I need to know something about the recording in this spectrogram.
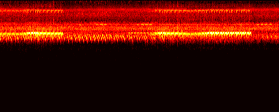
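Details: Bell crickets singing in autumn, recorded in Sanuki, Chiba, Japan: high ringing pulsed trills, with a steadier bright tone layered on top; loud bursts near the start and again from the third second, several insects overlapping, no other sounds.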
